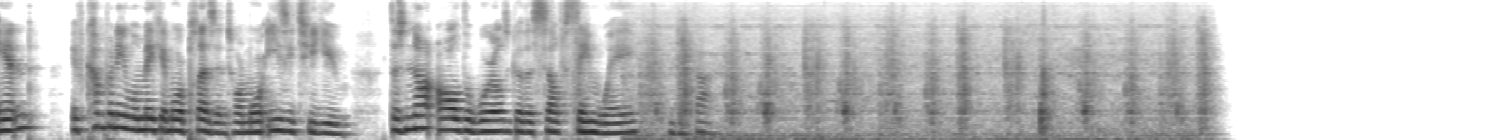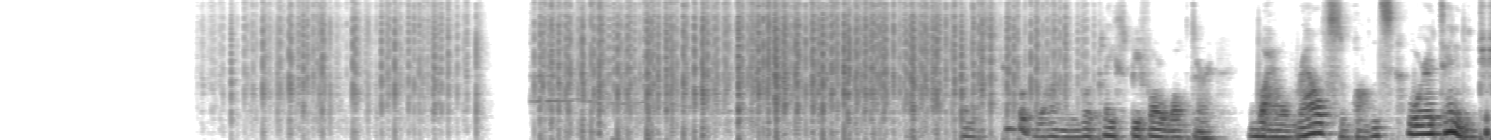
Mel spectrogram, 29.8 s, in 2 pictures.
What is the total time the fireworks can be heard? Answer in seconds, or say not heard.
9 s.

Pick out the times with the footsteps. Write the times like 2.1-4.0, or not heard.
5.7-12.2.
